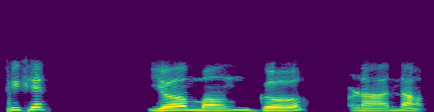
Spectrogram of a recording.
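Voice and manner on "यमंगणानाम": slow, deliberate chant of यमंगणानाम; very slow recitation. Shown as a demonstration. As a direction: draw out यमंगणानाम so students can copy it. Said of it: "यमंगणानाम (repeated)".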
